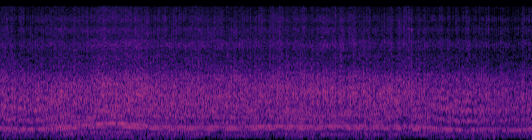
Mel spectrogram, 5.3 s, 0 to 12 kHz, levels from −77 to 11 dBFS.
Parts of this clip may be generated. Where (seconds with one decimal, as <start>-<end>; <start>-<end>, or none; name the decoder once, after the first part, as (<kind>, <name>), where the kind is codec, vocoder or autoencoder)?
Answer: 0.5-1.3 (codec, SNAC); 1.9-4.3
